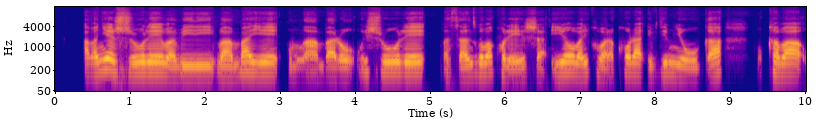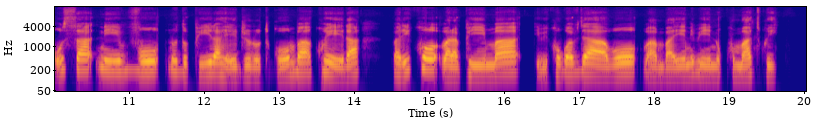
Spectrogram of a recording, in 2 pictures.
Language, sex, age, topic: Rundi, male, 36-49, education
